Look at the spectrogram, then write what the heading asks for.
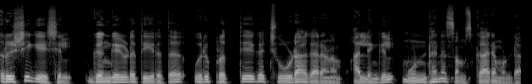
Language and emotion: Malayalam, neutral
